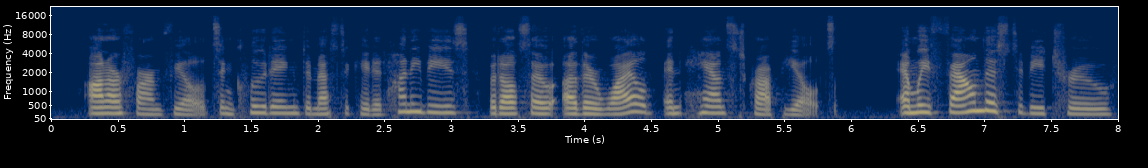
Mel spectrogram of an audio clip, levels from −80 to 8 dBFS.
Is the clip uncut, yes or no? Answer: no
